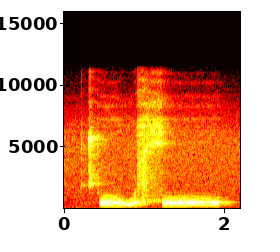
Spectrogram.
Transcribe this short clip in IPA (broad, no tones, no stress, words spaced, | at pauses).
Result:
t͡ʃʼoːwuħ xoː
